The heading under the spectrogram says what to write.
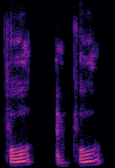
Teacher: in Scottish English, there is something really interesting, and that is they do not have long U.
